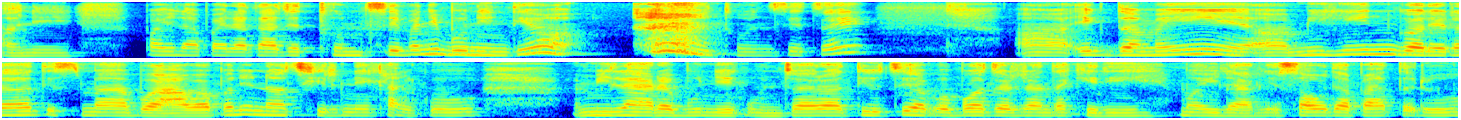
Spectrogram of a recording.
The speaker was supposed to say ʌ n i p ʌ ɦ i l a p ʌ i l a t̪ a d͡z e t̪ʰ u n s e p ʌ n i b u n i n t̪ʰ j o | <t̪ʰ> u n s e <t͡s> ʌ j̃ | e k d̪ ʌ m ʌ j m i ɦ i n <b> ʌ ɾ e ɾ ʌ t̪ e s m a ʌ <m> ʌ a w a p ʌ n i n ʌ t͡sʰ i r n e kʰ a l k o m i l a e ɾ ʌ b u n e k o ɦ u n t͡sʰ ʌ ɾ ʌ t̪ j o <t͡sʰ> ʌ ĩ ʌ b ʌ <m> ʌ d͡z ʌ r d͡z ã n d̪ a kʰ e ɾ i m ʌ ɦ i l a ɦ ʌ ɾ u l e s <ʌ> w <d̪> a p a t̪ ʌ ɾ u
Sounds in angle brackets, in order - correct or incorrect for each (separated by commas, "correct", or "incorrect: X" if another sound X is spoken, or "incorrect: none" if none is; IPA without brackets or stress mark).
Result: correct, correct, incorrect: ɡ, incorrect: b, incorrect: t͡s, incorrect: b, correct, correct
